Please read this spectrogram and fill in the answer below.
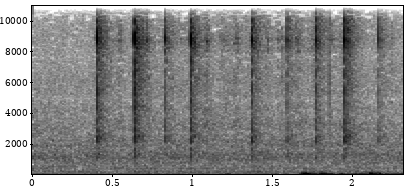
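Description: A quick run of light clicks, a paintbrush tapping and working in a watercolour palette while mixing sap green, with a low thump near the end.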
